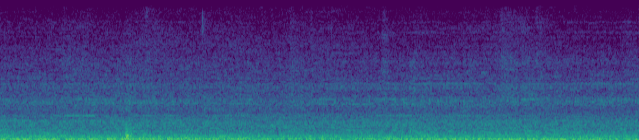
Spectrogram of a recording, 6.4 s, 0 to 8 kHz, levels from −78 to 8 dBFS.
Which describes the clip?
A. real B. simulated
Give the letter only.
A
